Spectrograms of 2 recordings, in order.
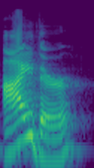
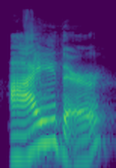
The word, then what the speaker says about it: either: You can either pronounce it as either, long I as in my, either, or as either. Either one.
